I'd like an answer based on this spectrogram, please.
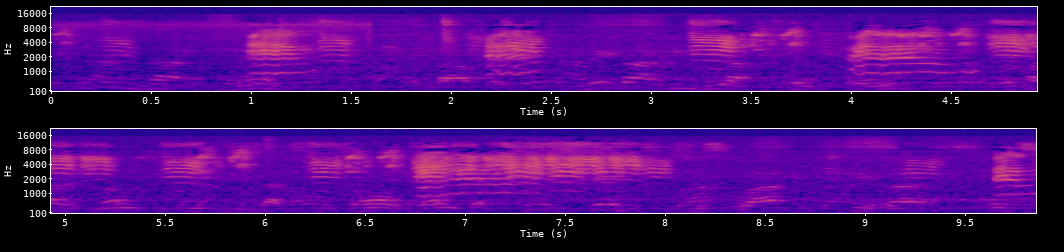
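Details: A domestic cat watching zebra finches gives several drawn-out, wavering meows, rising and falling over about nine seconds, as if trying to talk to them; the finches' faint high chirps and a woman's voice are also heard.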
